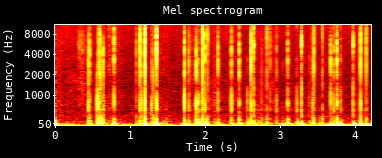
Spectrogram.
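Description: Long pointed nails tap and scratch the top of a black, textured faux-leather hard-shell microphone case with a zipper, lying flat on fur. Quiet, rapid, irregular taps come as dull low thuds with crisp clicking edges, interspersed with soft scratching. Each tap dies away almost instantly.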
